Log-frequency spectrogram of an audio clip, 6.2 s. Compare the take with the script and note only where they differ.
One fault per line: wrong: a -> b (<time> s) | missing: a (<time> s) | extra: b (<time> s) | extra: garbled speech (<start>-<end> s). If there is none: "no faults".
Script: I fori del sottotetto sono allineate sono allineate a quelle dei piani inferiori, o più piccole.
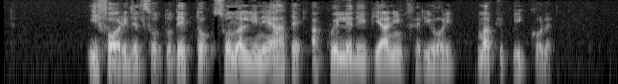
missing: sono allineate (3.0 s)
wrong: o -> ma (4.7 s)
